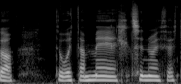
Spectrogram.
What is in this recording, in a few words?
"mellt", Welsh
